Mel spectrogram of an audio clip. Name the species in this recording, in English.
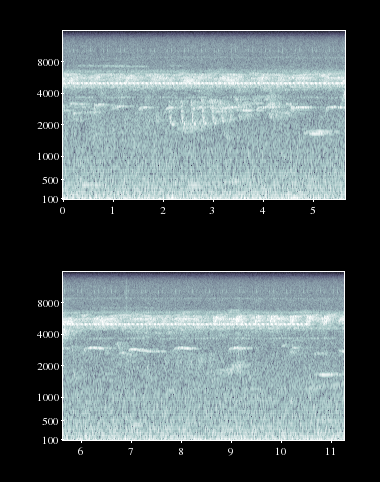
Bluish-fronted Jacamar, Striped Cuckoo, White-winged Becard, Undulated Tinamou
